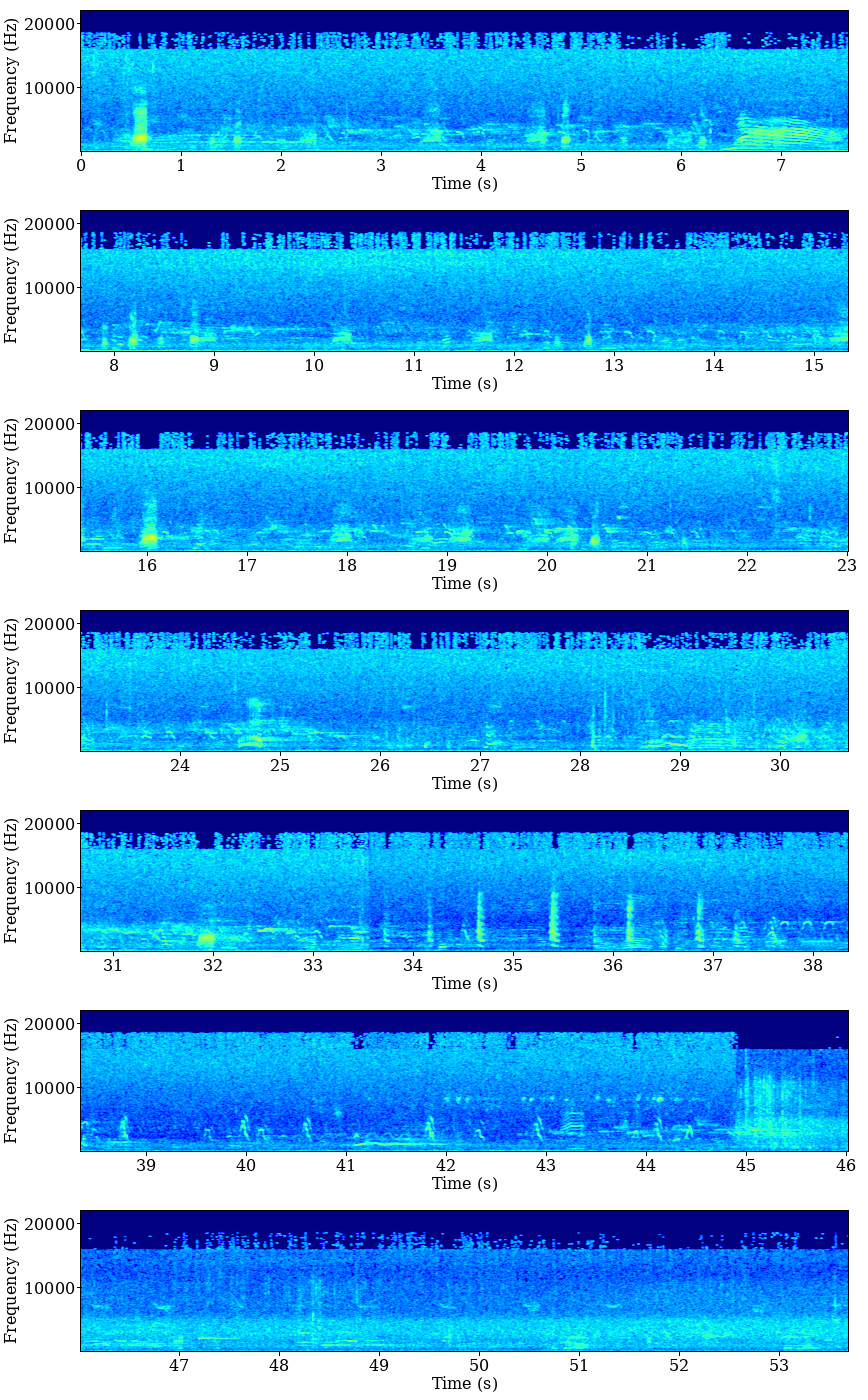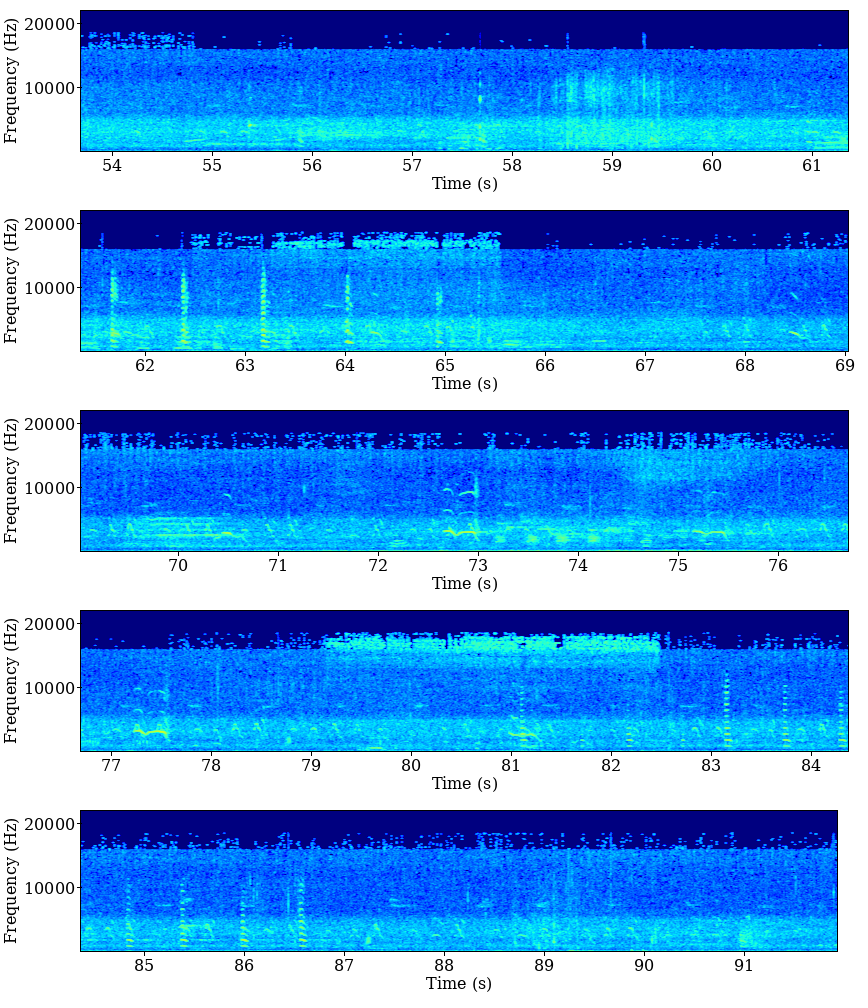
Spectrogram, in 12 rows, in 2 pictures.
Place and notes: Human and bird families meet and call and response: ducks, swans, Moorhens, herons, men, women, children. Record with Shure VP 88 and Tascam DR-40. For World Listening Day 2020.
Hauts-de-France, France métropolitaine, France, 18 July 2020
